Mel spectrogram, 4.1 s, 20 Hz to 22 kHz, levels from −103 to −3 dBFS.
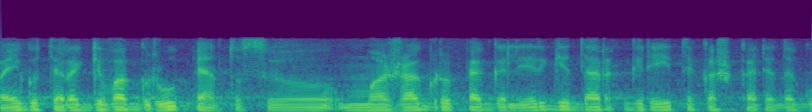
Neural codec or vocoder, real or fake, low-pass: none; real; 5.4 kHz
